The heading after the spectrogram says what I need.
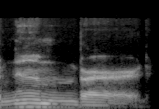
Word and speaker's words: numbered: you I said numbered so numbered you almost don't pronounce that that last e uh so past tense is like that in English Okay so let me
